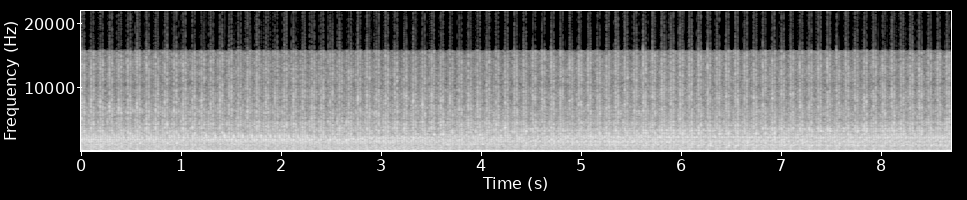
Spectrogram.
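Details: Isuzu 4BA1 85 hp diesel engine directly coupled to a single-impeller 5-inch water pump for irrigation: steady, even diesel clatter at a constant low idle, regular firing with no knocks or misses; running healthy.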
